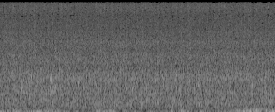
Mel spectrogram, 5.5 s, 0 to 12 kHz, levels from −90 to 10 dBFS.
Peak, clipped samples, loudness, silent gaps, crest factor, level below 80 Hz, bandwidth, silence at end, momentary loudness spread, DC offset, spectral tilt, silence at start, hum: -16 dBFS; under 0.1%; -30 LUFS; none; 14 dB; -42 dBFS; 11.5 kHz; 0 s; 1 LU; under 0.1%; -2 dB/octave; 0 s; none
